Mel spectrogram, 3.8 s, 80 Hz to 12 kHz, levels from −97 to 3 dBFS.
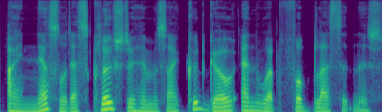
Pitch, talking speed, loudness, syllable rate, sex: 120 Hz, 220 wpm, -22 LUFS, 5.0 syllables/s, male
